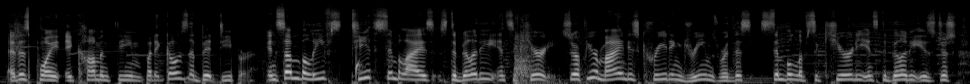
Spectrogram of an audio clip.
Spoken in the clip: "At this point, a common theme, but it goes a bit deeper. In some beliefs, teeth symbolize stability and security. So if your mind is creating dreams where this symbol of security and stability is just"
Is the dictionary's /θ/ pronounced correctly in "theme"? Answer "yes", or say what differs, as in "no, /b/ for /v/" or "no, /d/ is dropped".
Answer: yes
